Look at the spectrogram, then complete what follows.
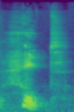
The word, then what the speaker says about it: hate: words like height and hate. So height, you have a fear of heights. That word is pronounced height. If you dislike something, the word is hate.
